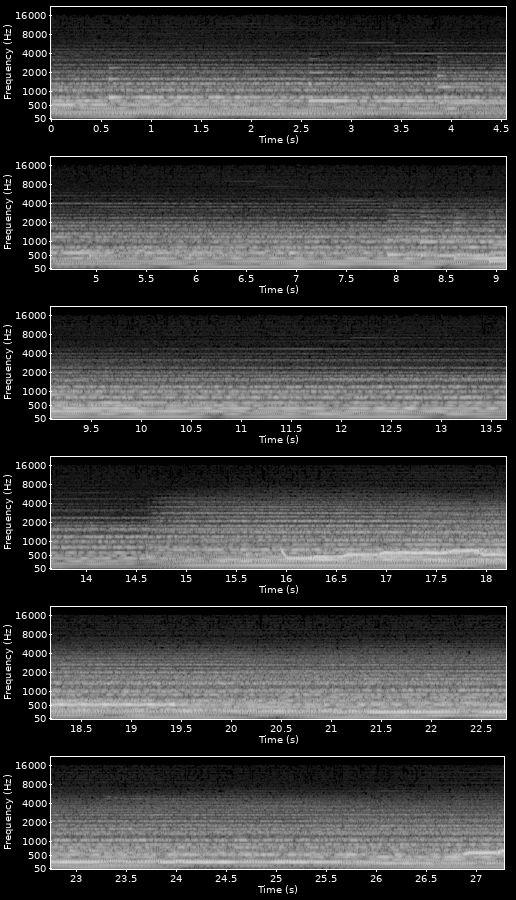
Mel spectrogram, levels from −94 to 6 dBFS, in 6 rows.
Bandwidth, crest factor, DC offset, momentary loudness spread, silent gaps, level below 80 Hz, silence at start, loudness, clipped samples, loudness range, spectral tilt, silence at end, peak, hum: 7.4 kHz; 16 dB; under 0.1%; 10 LU; none; -44 dBFS; 0 s; -21 LUFS; under 0.1%; 9 LU; -8.5 dB/octave; 0 s; -4 dBFS; none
